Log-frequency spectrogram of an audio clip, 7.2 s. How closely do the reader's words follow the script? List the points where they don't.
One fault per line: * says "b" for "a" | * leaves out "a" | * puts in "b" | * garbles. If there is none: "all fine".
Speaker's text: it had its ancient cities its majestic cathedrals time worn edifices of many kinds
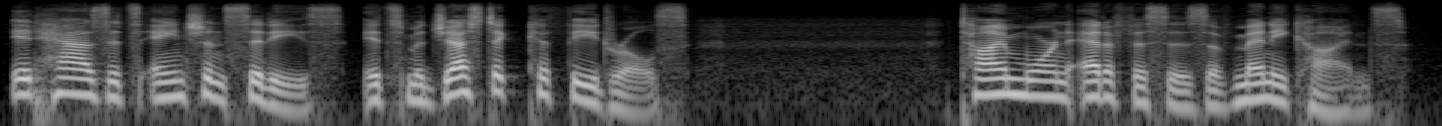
* says "has" for "had"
